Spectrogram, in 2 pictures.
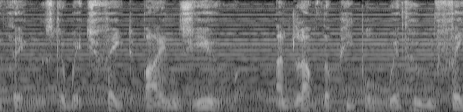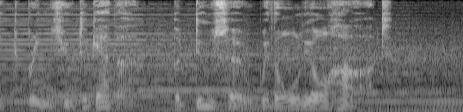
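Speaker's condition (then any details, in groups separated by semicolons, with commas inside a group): No condition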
